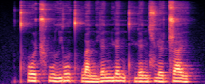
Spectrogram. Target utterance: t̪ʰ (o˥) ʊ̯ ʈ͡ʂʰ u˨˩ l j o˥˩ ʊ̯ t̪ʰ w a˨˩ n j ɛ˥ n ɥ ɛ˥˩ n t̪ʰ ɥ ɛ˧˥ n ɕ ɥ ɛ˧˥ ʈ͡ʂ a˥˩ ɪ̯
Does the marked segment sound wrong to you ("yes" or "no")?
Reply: yes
